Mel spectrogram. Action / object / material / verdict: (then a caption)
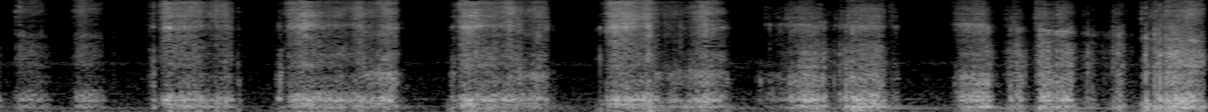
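scrape / plaster dig-kit block scraped with a wooden chisel / plaster / none. A solid yellow-green plaster dig-kit excavation block is scraped repeatedly in close-up with a flat wooden chisel. Short, gritty, bright rasping strokes come in bursts with brief pauses between them. Each scrape cuts off quickly with little ring.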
